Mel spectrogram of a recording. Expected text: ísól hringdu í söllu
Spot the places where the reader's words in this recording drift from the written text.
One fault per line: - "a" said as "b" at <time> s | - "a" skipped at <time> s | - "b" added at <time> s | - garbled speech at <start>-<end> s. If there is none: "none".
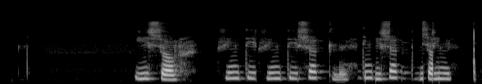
- "hringdu" added at 2.6 s
- garbled speech at 3.6-4.5 s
